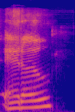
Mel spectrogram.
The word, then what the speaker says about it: Edo: In further pursuit of her advocacy and social justice, she joined the Edo, is that pronounced correctly? – Yes. – Edo State Hospital's Management Board and made history by establishing the first OT department in Nigeria within a state hospital.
